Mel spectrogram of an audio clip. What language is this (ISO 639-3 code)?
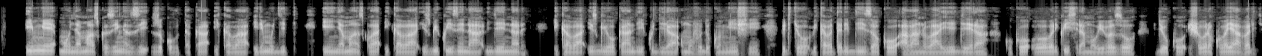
kin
